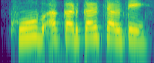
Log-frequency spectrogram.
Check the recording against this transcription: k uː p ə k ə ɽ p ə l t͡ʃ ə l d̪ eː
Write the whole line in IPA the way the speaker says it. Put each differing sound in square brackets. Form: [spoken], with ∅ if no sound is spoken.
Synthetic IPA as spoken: [kʰ] uː [b] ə k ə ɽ [k] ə [ɾ] t͡ʃ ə l [t̪] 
